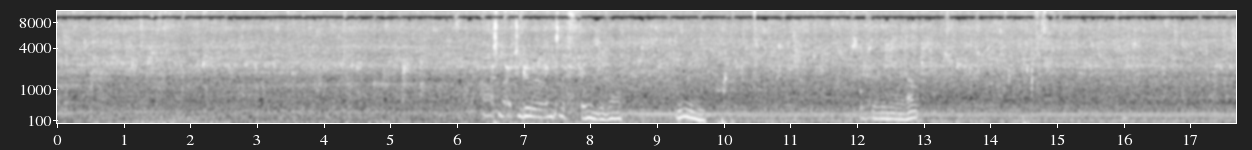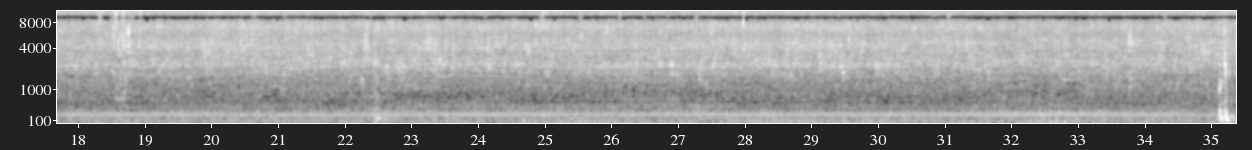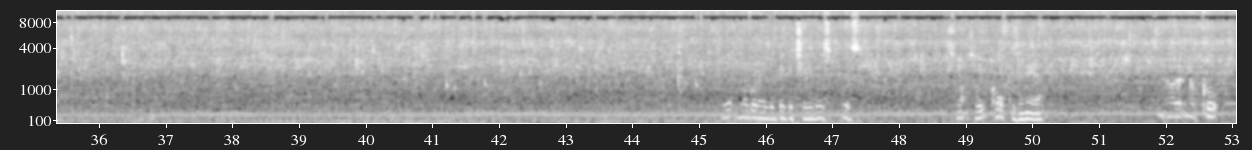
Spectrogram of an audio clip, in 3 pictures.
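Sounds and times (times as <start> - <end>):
water running and splashing: 0.0 - 53.0.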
